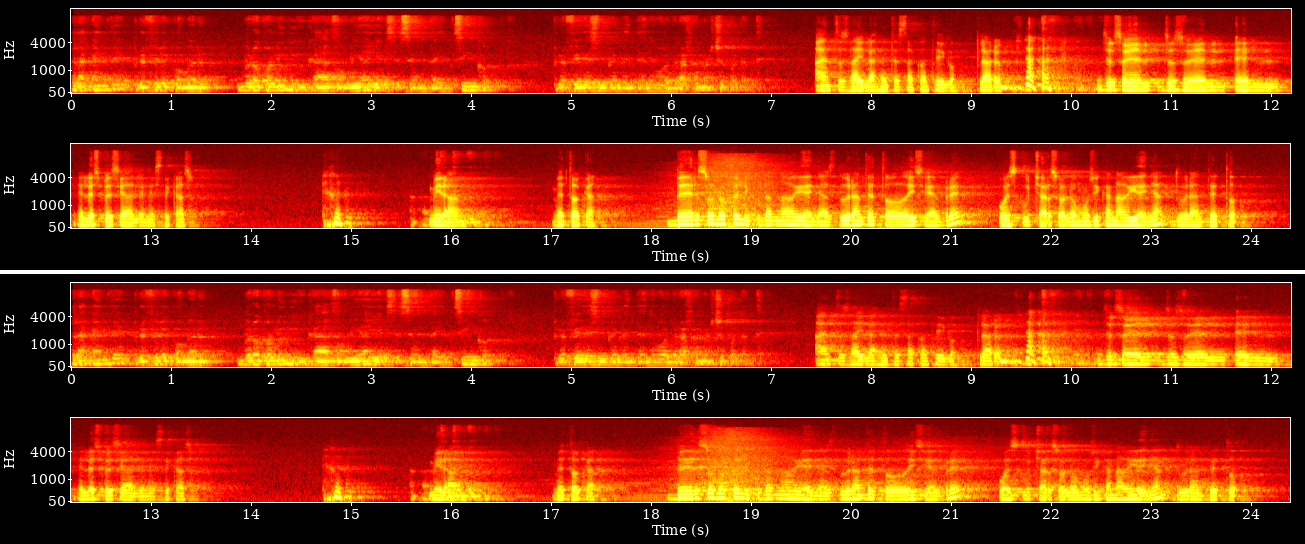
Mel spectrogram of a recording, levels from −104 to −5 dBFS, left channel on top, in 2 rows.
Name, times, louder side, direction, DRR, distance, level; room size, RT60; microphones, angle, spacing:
voice 1, 0.0-1.4 1.6-4.2 4.8-6.8 9.2-10.4 15.6-16.4, equal, 10° left, -6 dB, 3.2 m, -32 dB
voice 2, 7.4-9.8 10.3-13.4 14.7-14.9 15.8-16.1 17.0-17.4 18.2-21.2 21.5-23.8, left 4 dB, 75° left, 10 dB, 0.5 m, -21 dB
sound 1, 16.8-21.8, left 1 dB, 35° left, 5.4 m, -38 dB
18.5 x 17.0 x 2.8 m, 1.3 s
head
